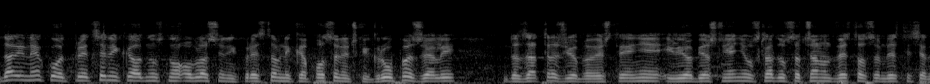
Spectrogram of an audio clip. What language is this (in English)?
Serbian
